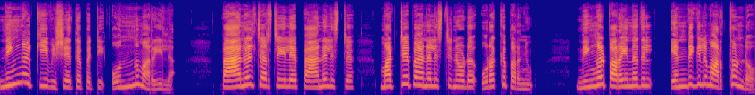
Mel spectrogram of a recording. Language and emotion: Malayalam, angry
